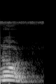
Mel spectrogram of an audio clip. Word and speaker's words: note: সো এটা হচ্ছে নোট। এখানে একটা কথা বলে রাখি, তুমি যদি জানো যে এটা নোট উচ্চারণটা করতে পারছো, তবুও ভিডিওটি দেখো। এখানে শুধু ইয়ের জন্য না, বেশ কিছু এক্সট্রা নিয়মও বলতে চলেছি। সো ফার্স্ট যেমন এখানে ও এর উচ্চারণটা দেখো, ও এখানে ও এর মতো হচ্ছে, ও এর মতোই হচ্ছে, মানে ও এর লং টার্ম হচ্ছে, ও এর লং টার্ম উচ্চারণ হচ্ছে, কারণ এখানে ভিসিবি রুল কাজ করছে।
